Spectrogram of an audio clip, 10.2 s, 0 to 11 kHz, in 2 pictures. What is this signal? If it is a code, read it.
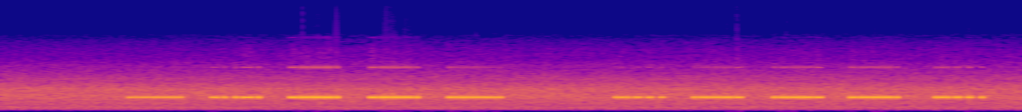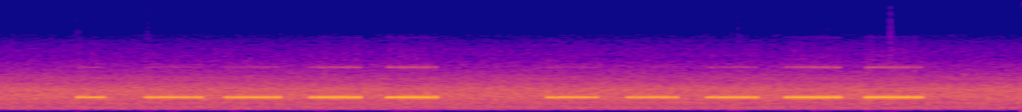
Hellschreiber (Feld-Hell, 122.5 baud), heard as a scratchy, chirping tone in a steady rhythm, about 1470 Hz, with radio static and fading. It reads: 24662 79967 15396 66635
